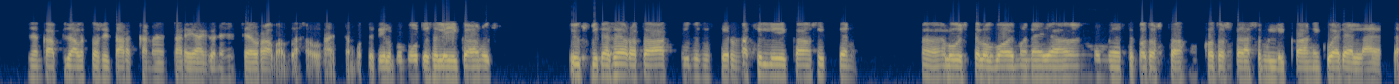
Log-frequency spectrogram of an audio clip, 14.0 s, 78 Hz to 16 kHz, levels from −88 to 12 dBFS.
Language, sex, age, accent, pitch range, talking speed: Finnish, male, 20-39, native, 110-130 Hz, 140 wpm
